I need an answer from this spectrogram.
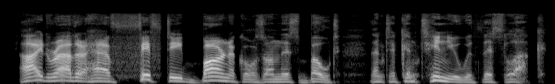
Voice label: upset; schooner; fertig classic games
